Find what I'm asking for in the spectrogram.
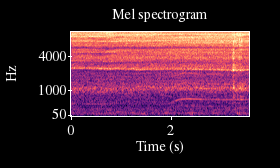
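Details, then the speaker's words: Steady high-pitched whine of a dental drill making a pilot hole for a mini dental implant on a very thin ridge, guided between two fingers within the buccal and lingual plates. "I will then drill between my two fingers, staying inside the buccal lingual plate."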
